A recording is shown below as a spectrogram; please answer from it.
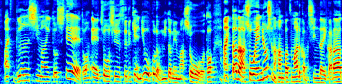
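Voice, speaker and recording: A man teaching a high school history class in a casual, joking lecture style. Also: slight background noise. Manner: casual, joking, lively delivery.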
